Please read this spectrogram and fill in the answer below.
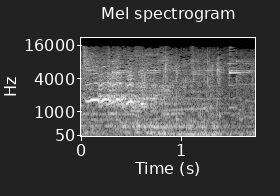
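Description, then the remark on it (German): A horse whinnies with a high, wavering neigh while hooves clip-clop steadily underneath, the sounds fairly loud and continuous with no talking. “die ist ja dann einmal vom Ross runtergefallen, weil die Ross schon scheichern, also so ist das nicht.”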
